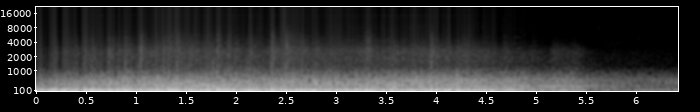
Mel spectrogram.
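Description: SpaceX Super Heavy Booster 9's 33 Raptor engines firing in a static fire test: a loud, deep, crackling roar that fades away over the last second or two as the engines shut down.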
